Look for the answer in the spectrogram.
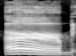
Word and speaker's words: herb: And so heavy emphasis on the H, but when you say herb, you leave the H off.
